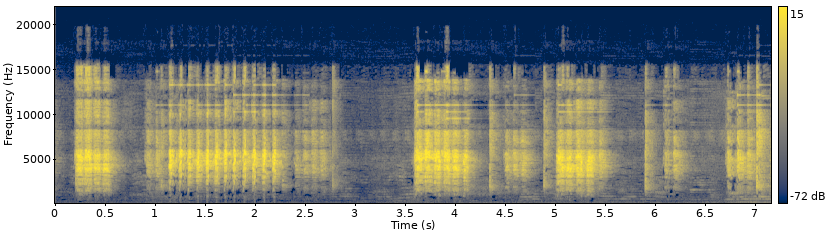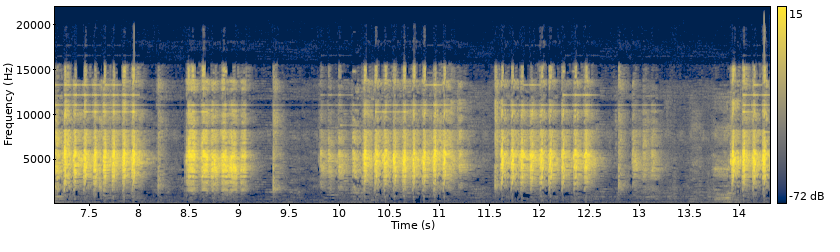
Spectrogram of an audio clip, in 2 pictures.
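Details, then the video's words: Greater green leafbird, an agitated champion bird, delivering ngentrok song: around ten harsh, rattling bursts over fourteen seconds, each a rapid chain of stuttered notes broken by brief pauses. "Burung Cucak Ijo Ngamuk Ngentrok Super Gacor Juara"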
